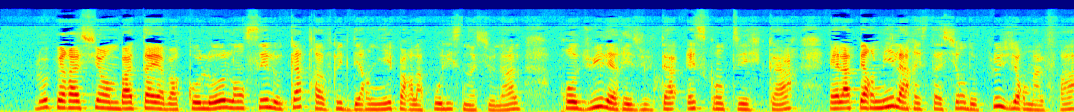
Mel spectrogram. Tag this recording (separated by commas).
Speech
